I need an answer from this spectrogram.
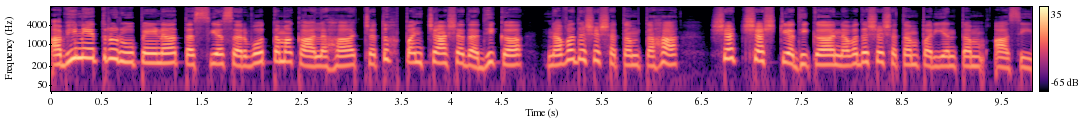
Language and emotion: Sanskrit, neutral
